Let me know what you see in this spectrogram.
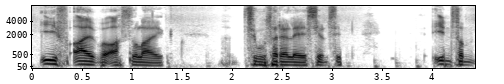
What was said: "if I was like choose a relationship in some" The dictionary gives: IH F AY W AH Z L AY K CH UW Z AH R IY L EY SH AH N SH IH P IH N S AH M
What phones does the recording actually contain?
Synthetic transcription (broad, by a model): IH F AY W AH S L AY K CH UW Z AH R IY L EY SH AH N S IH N IH N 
